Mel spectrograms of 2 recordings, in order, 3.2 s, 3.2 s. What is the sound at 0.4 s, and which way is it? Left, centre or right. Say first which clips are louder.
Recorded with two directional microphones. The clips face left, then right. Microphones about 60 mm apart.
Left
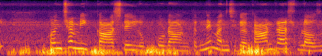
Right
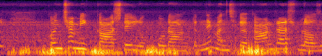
Speech: left 1 dB; left.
